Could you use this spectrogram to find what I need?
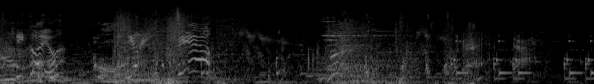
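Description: Game combat effects crash and whoosh with bursts of magic.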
